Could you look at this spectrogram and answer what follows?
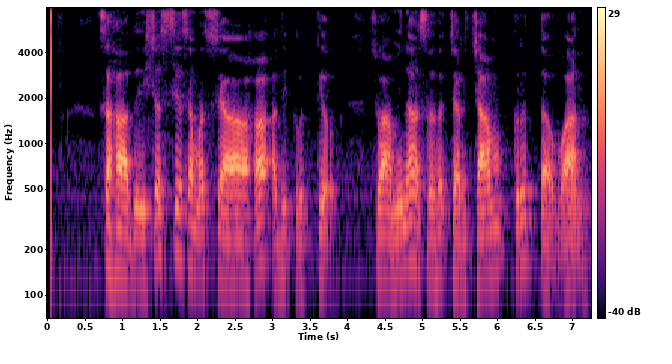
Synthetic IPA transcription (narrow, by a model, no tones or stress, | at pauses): sɐɦaːd̪eːʃɐsjɐsɐmɐsjaːɦɐ̆ʔɐ̰d̪ʱikɾɪt̪jɐ | sʋaːminaːsɐɦɐt͡ʃɐɾt͡ʃaːmkɾɪt̪ːɐʋa̰ːn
